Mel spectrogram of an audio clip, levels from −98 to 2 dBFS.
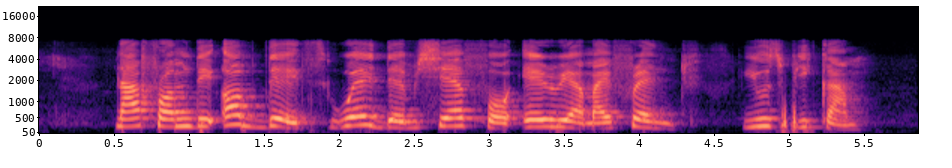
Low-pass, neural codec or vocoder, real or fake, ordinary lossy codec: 7.2 kHz; none; real; none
